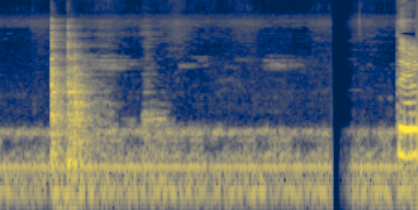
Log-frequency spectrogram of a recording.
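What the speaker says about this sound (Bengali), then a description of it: "দিয়ে তেলটা সব জায়গায় ঘুরিয়ে ঘুরিয়ে সব জায়গায় মিলিয়ে দেব।" A frying pan, with a little mustard oil swirled around it before frying mourala fish, gives a sharp metallic clatter near the start and another near the end, separated by a steady low hum.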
